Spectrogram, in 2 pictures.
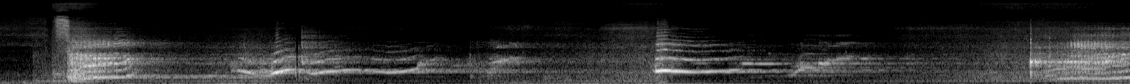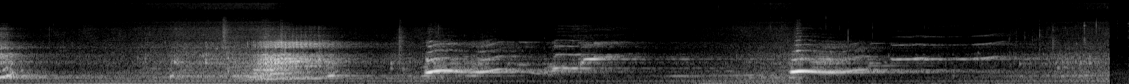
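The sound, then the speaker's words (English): Whale calls recorded with a microphone lowered into the very deep sea, not electronically mixed, provided by Dr. Fred Sharp: a series of moaning, wavering tones with rising and falling pitch, arriving in bursts every few seconds over a steady low hum, with no voices. “Yeah, those are some whale calls that were given to us by Dr.”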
